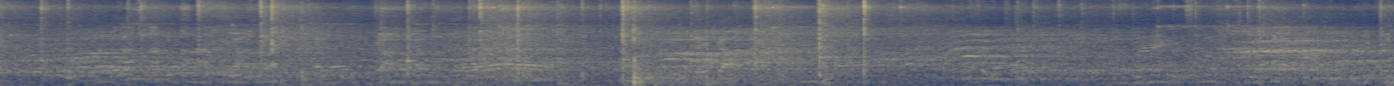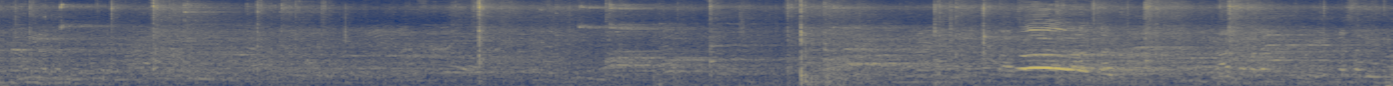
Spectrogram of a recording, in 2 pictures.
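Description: Shuttlecocks are struck with rackets in sharp pops.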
